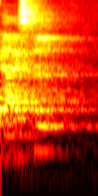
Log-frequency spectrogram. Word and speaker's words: diastole: ये वर्ड जो है डायस्टल, सिस्टल, इसे हम डायस्टोल भी कहते हैं और सिस्टोल भी कहते हैं।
